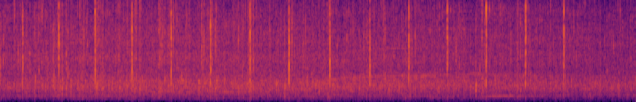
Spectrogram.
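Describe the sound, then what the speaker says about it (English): Applause at a high school graduation ceremony fills a large hall: steady, dense clapping from a big crowd, continuous and even throughout, heard from a distance. "Let's give all of our graduates a round of applause."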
